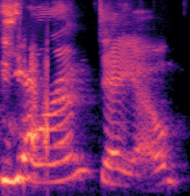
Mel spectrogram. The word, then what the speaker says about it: Coram Deo: her great conversation points so it's so it's pronounced Corum Deo and Corum Deo is Latin for before the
